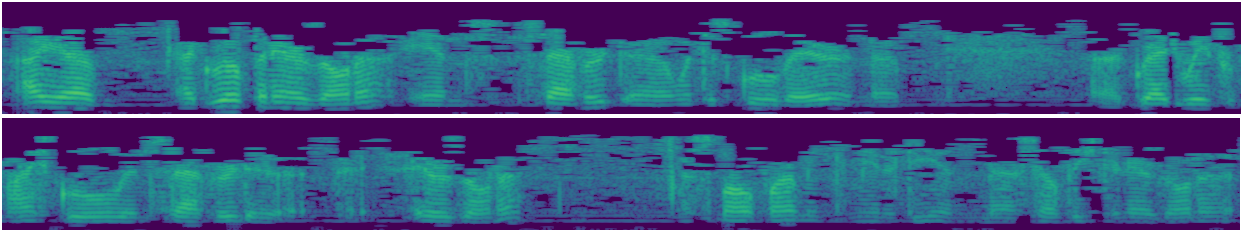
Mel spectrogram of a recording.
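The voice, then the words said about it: Hoarse, strained voice from a cold. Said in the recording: “I apologize again for my voice. I'm losing my voice. I've got a little bit of a sore throat and a cold”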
